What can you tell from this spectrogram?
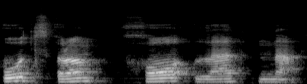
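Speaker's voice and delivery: very slow Russian, stress on Утром; slow repeated teacher demo; slow model reading. Shown as a demonstration. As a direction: read slowly three times for the class. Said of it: "یعنی در پگاهی".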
